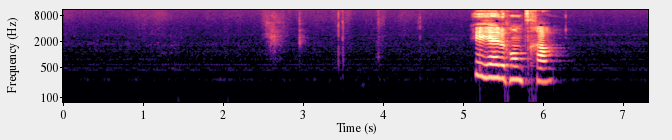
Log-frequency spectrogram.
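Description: Book pages turn with a soft rustle.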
